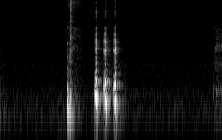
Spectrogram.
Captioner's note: laughs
